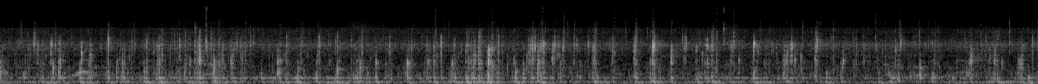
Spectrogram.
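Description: Thick okra and ogbono soup bubbling in a pot, with a dense, irregular popping of bubbles over a steady low hum.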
